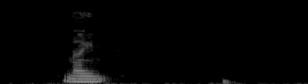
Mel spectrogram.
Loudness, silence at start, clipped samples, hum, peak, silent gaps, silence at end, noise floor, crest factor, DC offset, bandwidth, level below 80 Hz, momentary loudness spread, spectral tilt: -38 LUFS; 0.65 s; under 0.1%; none; -22 dBFS; none; 0.75 s; -71 dBFS; 22 dB; under 0.1%; 15 kHz; -68 dBFS; 21 LU; -6.5 dB/octave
